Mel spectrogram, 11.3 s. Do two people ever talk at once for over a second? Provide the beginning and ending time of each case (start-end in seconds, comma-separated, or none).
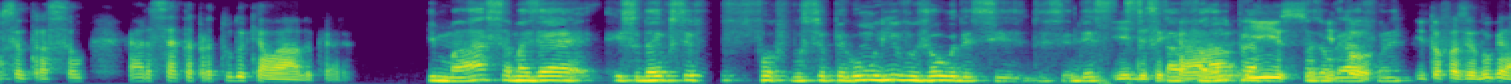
8.3-10.6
